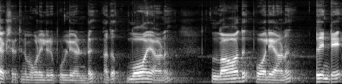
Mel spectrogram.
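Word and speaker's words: ض: ഉച്ചാരണം ലാദ് എന്നാണ്. ഡി എച്ച് എ എ ഡി ലോദ് ലോദ്. നാക്കിൻ്റെ ഏതെങ്കിലും ഒരരിക് അണപ്പല്ലുകളോട് ചേർത്തിട്ടാണ് ഇത് പറയേണ്ടത്. ലോദ് ലോദ്.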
